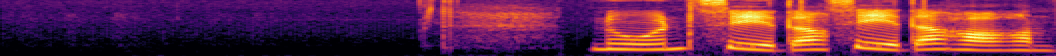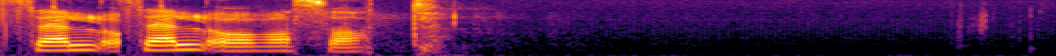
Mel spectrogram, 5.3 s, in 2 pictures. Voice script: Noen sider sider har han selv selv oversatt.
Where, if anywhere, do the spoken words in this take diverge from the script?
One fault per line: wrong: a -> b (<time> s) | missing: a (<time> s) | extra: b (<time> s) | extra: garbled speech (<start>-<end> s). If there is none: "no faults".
no faults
